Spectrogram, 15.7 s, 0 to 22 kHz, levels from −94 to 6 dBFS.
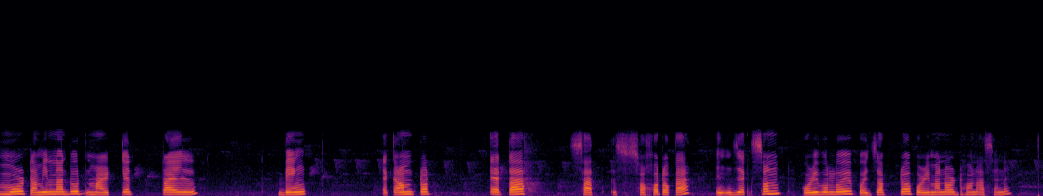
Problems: constant background noise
